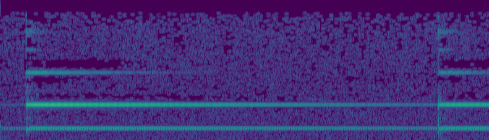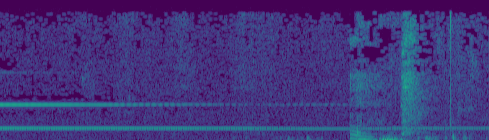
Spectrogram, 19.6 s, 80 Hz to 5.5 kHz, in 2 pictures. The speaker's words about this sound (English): So I'm now going to ring the gong 3 times to end the meditation. At the end of the 3rd ringing of the gong, you may open your eyes to finish today's meditation session.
